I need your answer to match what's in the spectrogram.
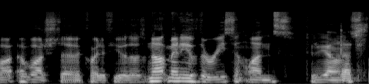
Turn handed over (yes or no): yes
